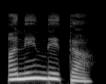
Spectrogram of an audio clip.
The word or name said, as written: ಅನಿಂದಿತ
